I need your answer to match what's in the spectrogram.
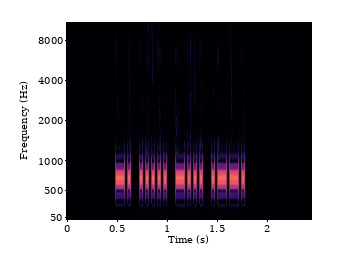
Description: Morse code, heard as a keyed tone, about 40 wpm, 700 Hz. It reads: N5BP
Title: USA Call Signs - 4 Characters - Repeated 3x - 40wpm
